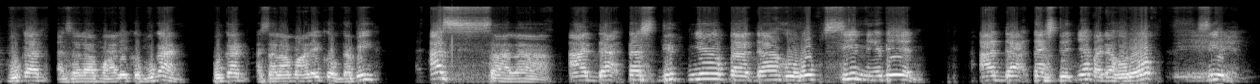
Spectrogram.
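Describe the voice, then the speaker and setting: A male religious teacher leading a study group through prayer practice, repeating each point and quizzing his listeners. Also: high-pitched. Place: evening religious study gathering. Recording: distant mic with a group audible.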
